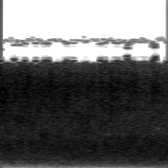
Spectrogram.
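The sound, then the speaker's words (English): Dense, steady audience applause for two debate finalists at a televised debate final, a continuous hiss of many hands that holds at a loud, even level throughout without pauses or distinct individual claps. “A round of applause for both of you.”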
